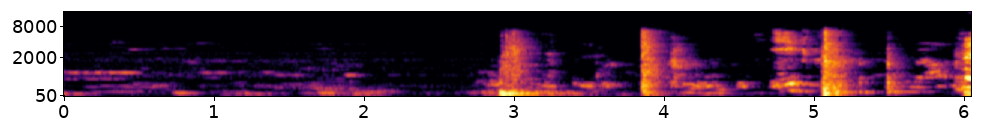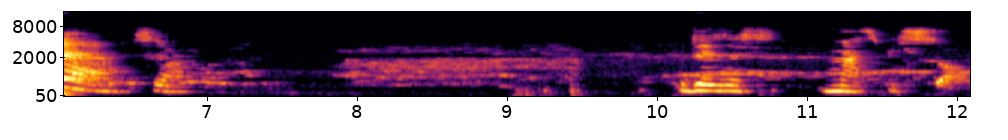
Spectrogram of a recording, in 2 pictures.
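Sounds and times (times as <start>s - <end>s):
heavy thump: 2.9s - 3.3s.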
